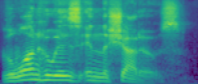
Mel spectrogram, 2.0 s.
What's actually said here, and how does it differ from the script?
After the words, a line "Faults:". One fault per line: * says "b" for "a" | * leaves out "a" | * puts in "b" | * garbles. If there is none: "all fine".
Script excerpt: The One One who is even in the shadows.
The One who is in the shadows.
Faults:
* leaves out "One"
* leaves out "even"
